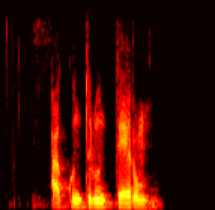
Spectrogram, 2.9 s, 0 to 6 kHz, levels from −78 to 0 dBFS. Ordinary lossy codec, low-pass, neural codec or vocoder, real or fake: Opus, 32 kbps; 5.4 kHz; none; real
